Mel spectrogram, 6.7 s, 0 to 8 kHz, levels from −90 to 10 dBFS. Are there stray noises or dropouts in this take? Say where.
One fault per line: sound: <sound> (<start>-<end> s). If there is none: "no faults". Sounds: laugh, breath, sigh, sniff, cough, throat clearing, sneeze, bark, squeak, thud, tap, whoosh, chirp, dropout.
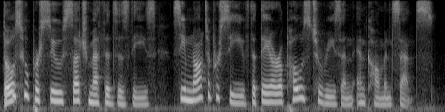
no faults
